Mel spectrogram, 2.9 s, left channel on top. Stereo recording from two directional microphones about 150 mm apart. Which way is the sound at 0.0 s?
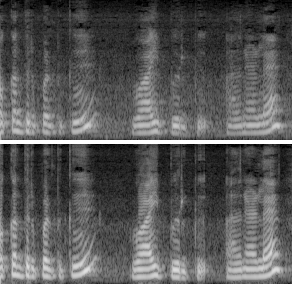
50° right (ahead or behind).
